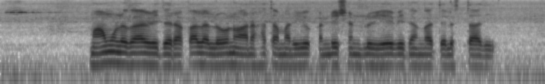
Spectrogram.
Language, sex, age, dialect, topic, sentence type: Telugu, male, 41-45, Southern, banking, question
